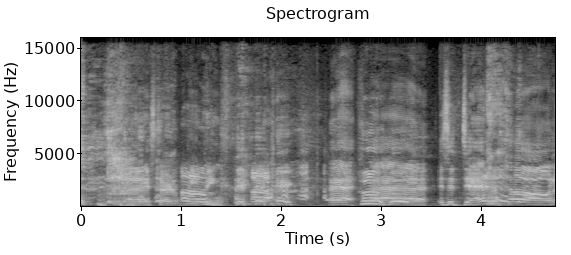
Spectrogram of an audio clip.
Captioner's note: laughing; whiny crying sounds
